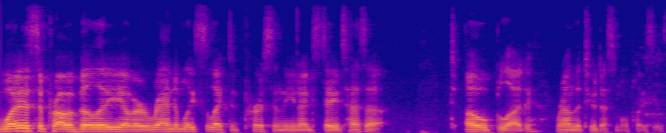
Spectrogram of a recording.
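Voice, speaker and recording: A man talks very fast at a medium pitch, with monotone, flat intonation. His loudness swings widely. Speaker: math student. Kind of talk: casual study group chat.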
